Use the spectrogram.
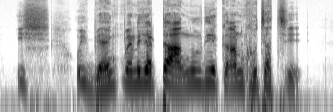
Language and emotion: Bengali, disgusted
